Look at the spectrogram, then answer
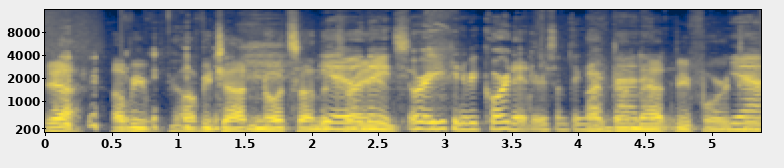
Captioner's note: laughs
